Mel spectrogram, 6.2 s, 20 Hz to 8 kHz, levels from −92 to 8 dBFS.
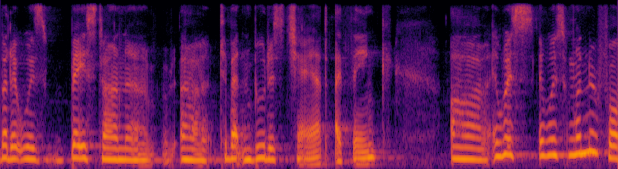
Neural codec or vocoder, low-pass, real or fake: none; 7.2 kHz; real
